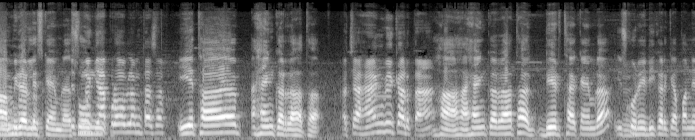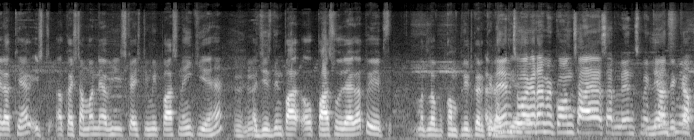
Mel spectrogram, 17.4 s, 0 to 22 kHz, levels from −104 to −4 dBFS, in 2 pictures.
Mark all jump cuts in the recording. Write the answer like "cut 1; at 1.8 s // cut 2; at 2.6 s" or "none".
none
